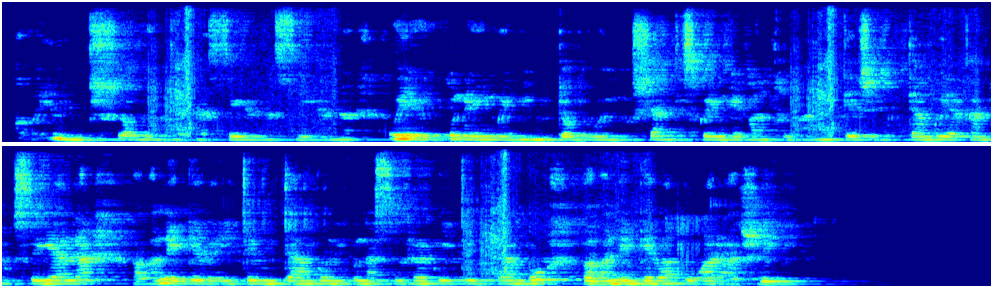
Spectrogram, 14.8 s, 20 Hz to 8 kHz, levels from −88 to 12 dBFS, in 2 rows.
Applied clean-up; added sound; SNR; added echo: neural separator model SepFormer DNS4.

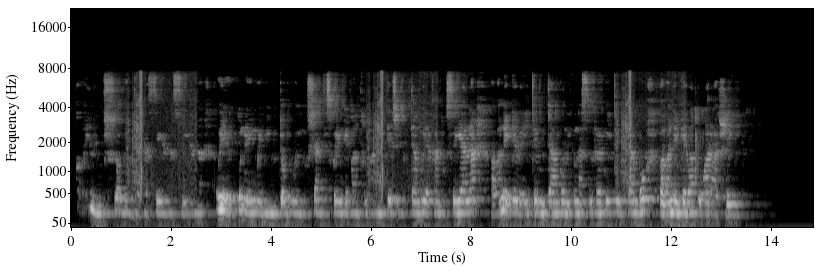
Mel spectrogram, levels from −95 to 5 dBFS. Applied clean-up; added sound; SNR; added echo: none; Fire; 17 dB; reverberation time 0.6 s.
